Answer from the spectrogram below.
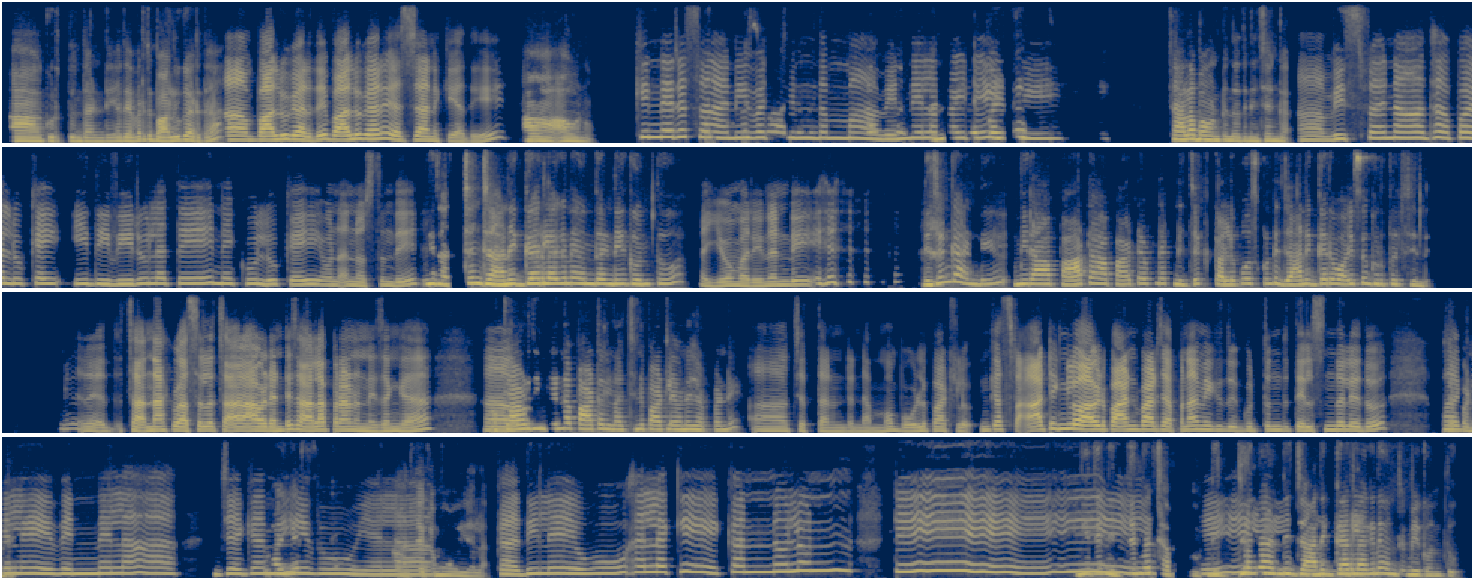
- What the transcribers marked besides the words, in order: static; singing: "కిన్నెరసాని వచ్చిందమ్మా వెన్నెల పైటేసి"; singing: "కిన్నెరసాని వచ్చిందమ్మా వెన్నెల పైటేసీ"; distorted speech; other background noise; singing: "విశ్వనాథ పలుకై ఇది విరుల తేనె కులుకై"; tapping; laugh; in English: "స్టార్టింగ్‌లో"; singing: "పగలే వెన్నెలా, జగమే ఊయలా. కదిలే ఊహలకే కన్నులుంటే, ఏ, ఏ, ఏ, ఏ"; singing: "కన్నులుంటే, ఏ, ఏ, ఏ, ఏ"; stressed: "నిజ్జంగా"
- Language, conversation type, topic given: Telugu, podcast, ఉద్యోగం మారడం లేదా వివాహం వంటి పెద్ద మార్పు వచ్చినప్పుడు మీ సంగీతాభిరుచి మారిందా?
